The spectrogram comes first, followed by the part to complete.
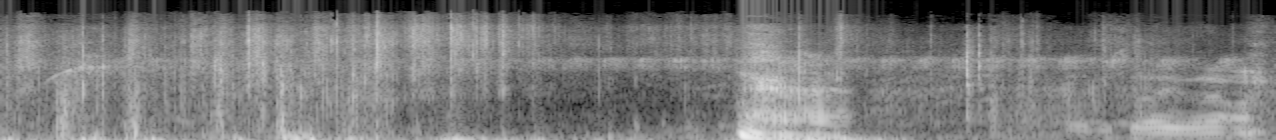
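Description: Irregular knocks and rustles from handling a rod, spinning reel and a freshly hooked fish as it is brought in by hand. About halfway through, a man gives one loud exclamation that slides down in pitch.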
